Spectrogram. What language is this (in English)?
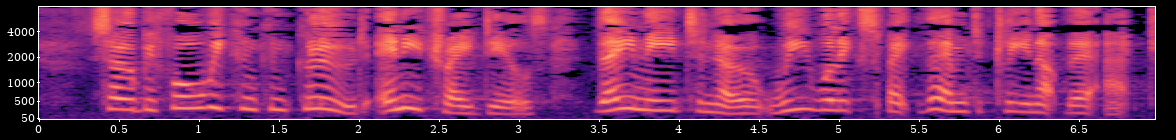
English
